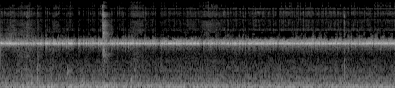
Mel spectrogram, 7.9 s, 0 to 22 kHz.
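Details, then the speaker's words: Geiger counter with probe held close to autunite uranium ore, switched to the x100 scale as it maxes out: steady high-pitched alarm tone with faint rapid clicks beneath; the sample is highly active. "Hang on, let me go to the next scale, which is times 100, because it's gonna max out. Ooh, it's active."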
